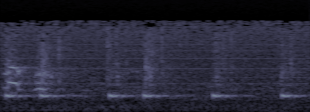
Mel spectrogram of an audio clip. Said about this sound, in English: It is dog night here in Clearwater, so you'll be hearing the pups yap throughout the evening, which we encourage.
